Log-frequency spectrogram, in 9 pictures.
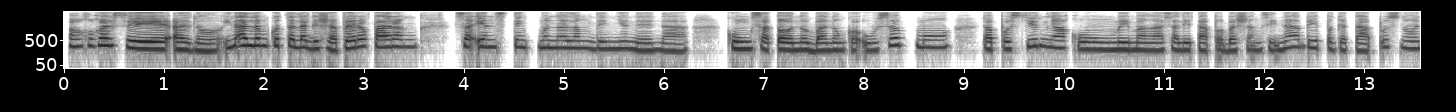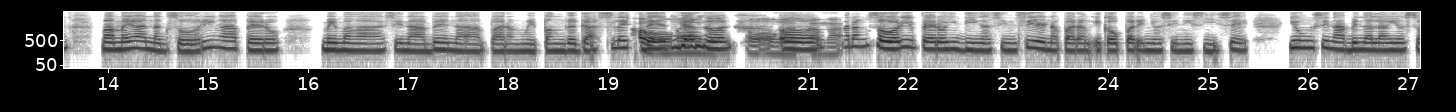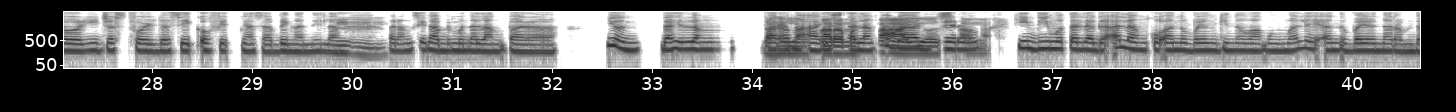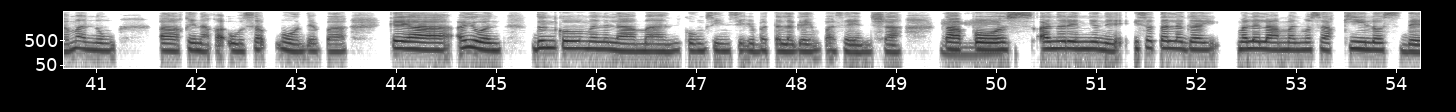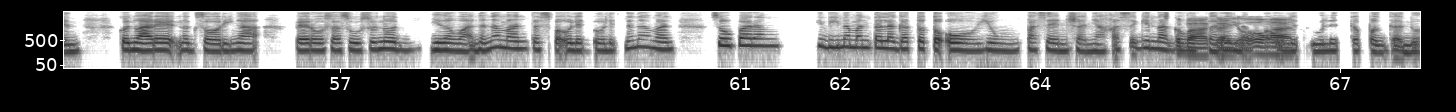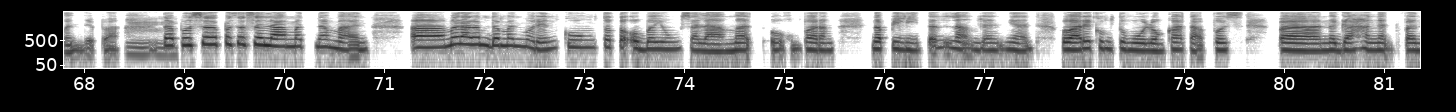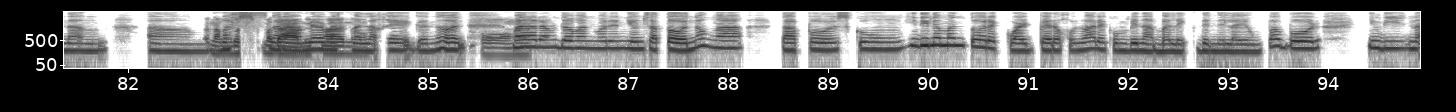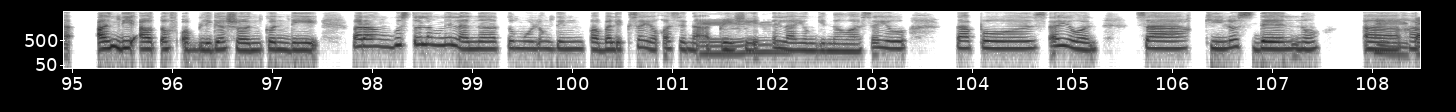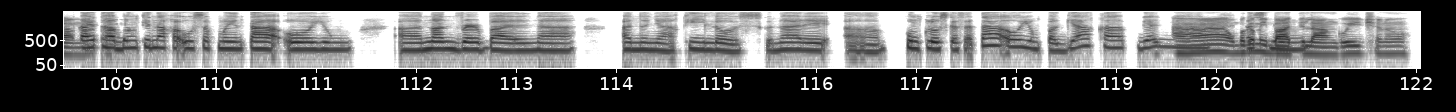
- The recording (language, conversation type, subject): Filipino, podcast, Ano ang papel ng mga simpleng salitang tulad ng “salamat” at “pasensya” sa pagbuo at pagpapanatili ng pagtitiwala?
- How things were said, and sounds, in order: gasp; in English: "pangga-gaslight"; joyful: "Oo nga, 'no?"; laughing while speaking: "gano'n"; in English: "sincere"; in English: "just for the sake of it"; gasp; in English: "sincere"; gasp; laughing while speaking: "gano'n"; gasp; in English: "na-appreciate"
